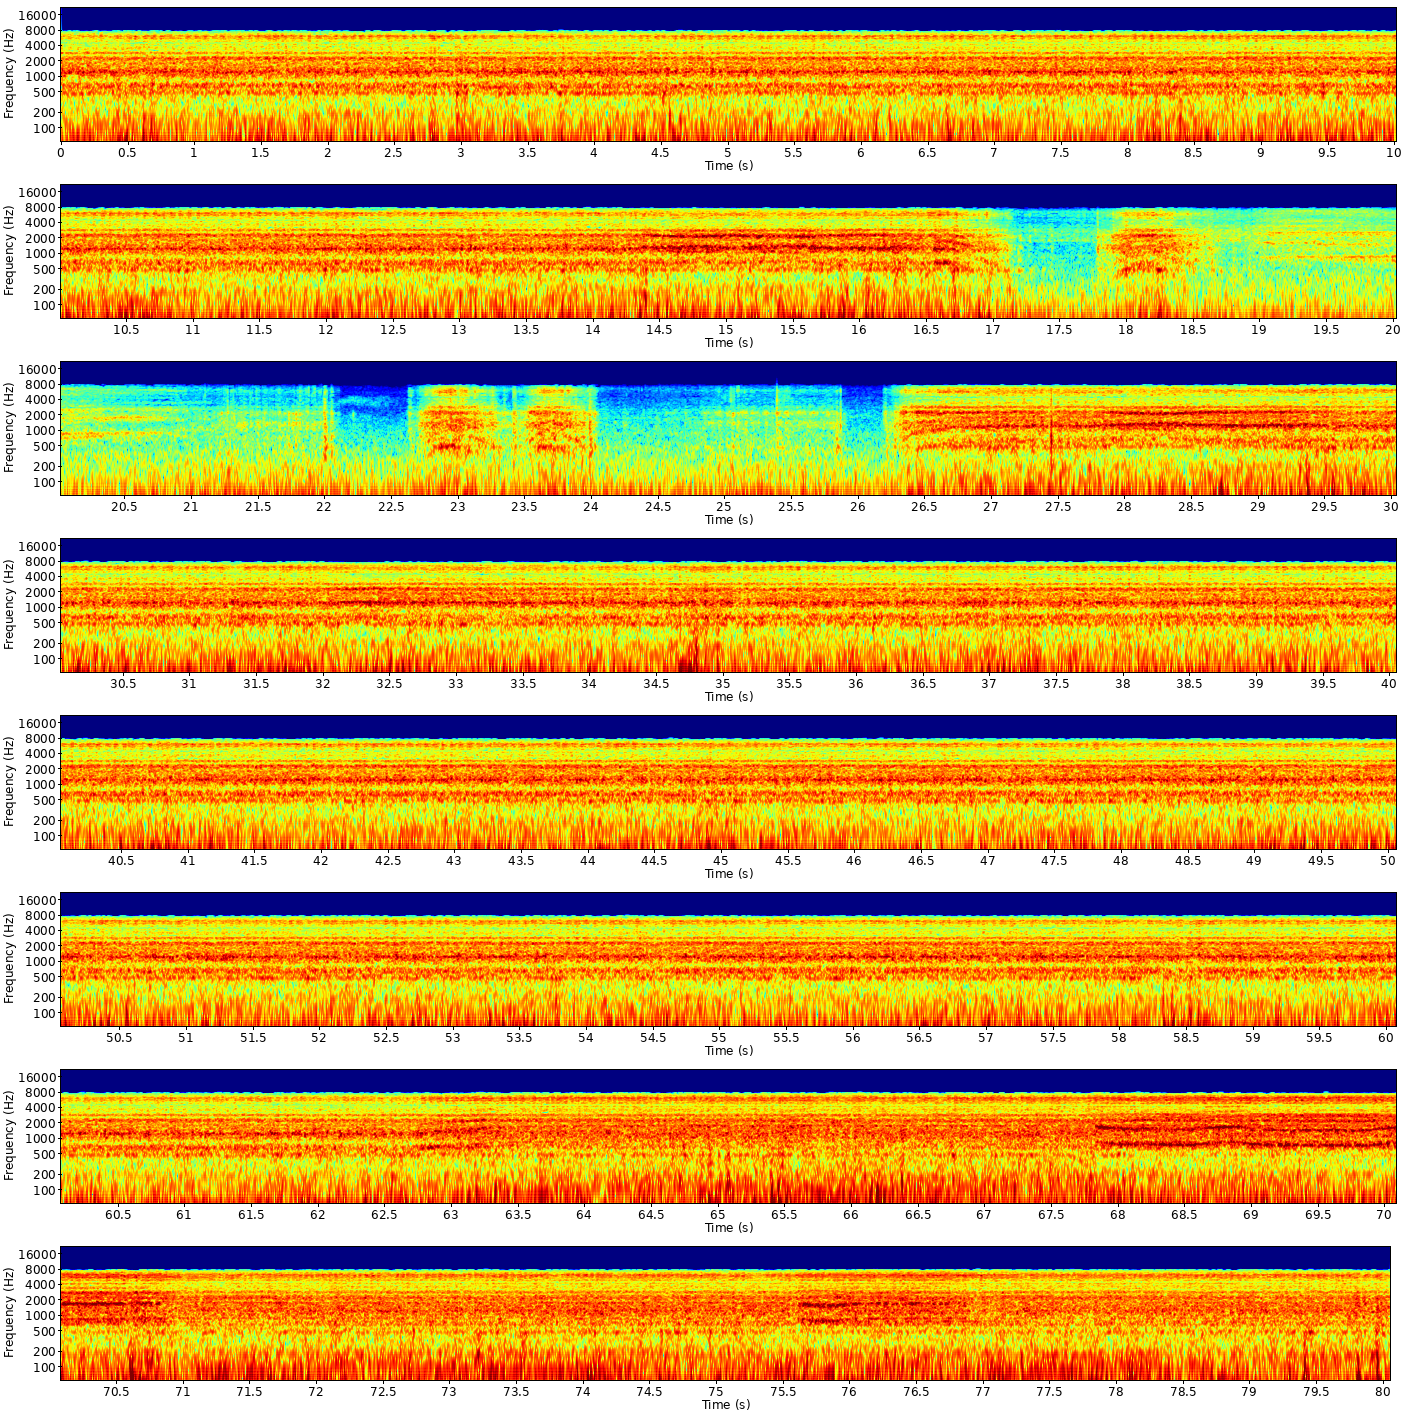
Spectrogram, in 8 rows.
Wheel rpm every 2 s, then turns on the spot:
160, 160, 160, 160, 160, 160, 160, 160, 90, 20, 0, 20, 10, 110, 160, 160, 160, 160, 160, 160, 160, 160, 160, 160, 160, 160, 160, 160, 160, 160, 160, 190, 230, 230, 220, 230, 230, 230, 230, 230.
none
